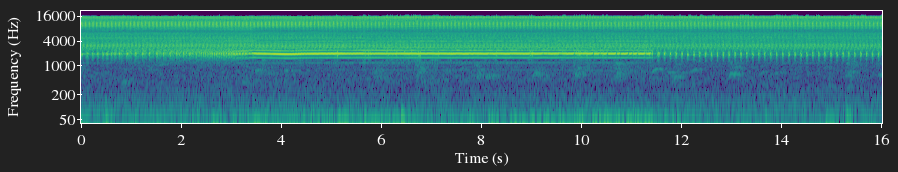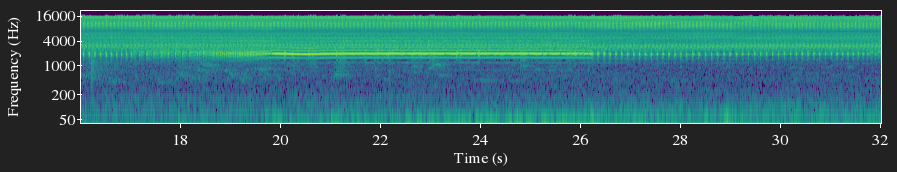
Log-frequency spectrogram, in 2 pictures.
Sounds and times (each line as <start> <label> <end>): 0.0 intense cicada (Quesada Gigas) 32.0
